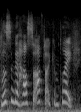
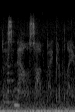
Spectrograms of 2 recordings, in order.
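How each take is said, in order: First: It is said at a louder volume. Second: It is said very quietly.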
